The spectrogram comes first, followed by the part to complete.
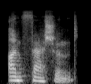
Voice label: "unfashioned", Indian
